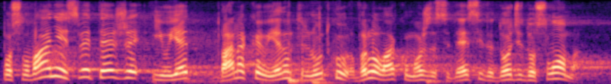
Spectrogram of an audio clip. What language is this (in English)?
Serbian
